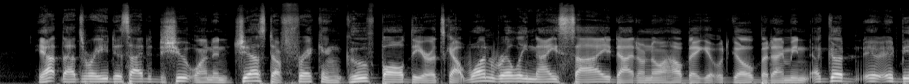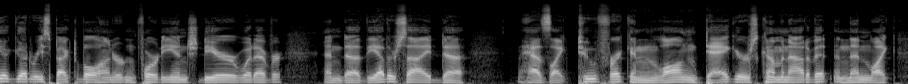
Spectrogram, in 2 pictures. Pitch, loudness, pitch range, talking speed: 110 Hz, -18 LUFS, 100-125 Hz, 210 wpm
